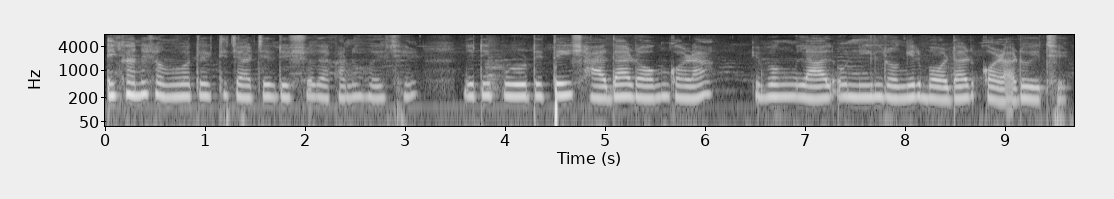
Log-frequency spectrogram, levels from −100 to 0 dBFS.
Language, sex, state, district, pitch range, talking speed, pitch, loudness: Bengali, female, West Bengal, Cooch Behar, 200-225 Hz, 125 wpm, 215 Hz, -22 LUFS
